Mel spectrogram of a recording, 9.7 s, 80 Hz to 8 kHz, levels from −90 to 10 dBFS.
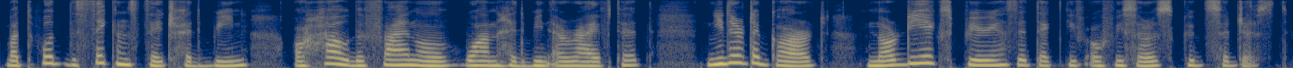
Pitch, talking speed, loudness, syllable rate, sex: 210 Hz, 160 wpm, -18 LUFS, 5.0 syllables/s, female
